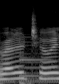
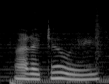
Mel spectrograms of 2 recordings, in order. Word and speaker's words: ratatouille: The ratatouille is also excellent the next day. Cover with foil and reheat. Looks good. I'm gonna make this next week. Yeah. Ratatouille.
